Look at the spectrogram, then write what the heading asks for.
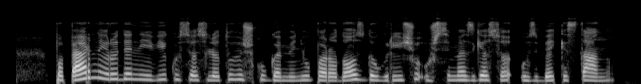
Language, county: Lithuanian, Panevėžys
